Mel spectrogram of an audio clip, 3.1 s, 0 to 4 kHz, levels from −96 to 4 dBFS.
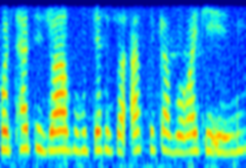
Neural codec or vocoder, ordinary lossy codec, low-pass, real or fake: vocoder, 22.05 kHz, 80 mel bands, WaveNeXt; none; 3.6 kHz; fake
